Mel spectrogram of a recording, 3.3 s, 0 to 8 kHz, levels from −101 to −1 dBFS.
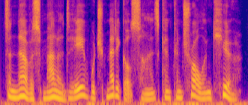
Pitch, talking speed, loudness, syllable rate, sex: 140 Hz, 200 wpm, -18 LUFS, 5.6 syllables/s, male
